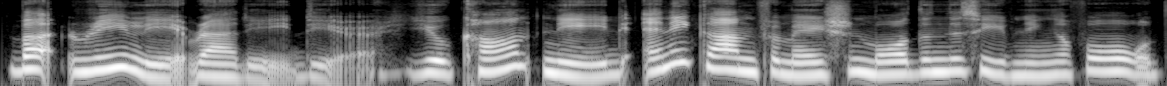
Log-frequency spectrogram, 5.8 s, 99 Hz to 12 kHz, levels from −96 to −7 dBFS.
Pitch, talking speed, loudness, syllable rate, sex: 210 Hz, 145 wpm, -17 LUFS, 4.2 syllables/s, female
